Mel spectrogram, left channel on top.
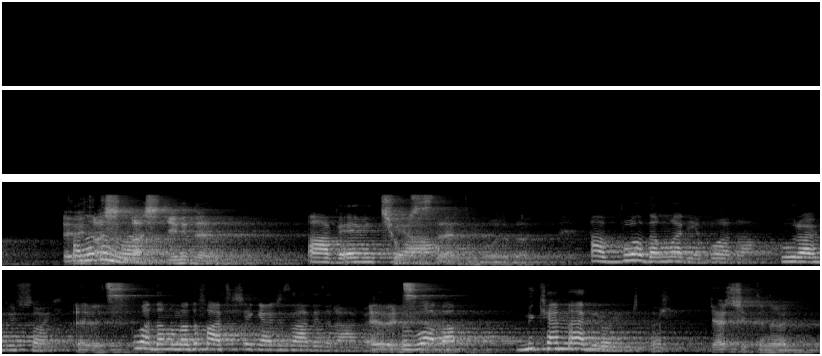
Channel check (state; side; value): silent; left; digital silence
